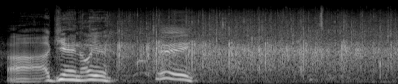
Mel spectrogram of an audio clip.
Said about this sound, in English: Hey, this is an easy crowd. You guys are clapping at everything.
